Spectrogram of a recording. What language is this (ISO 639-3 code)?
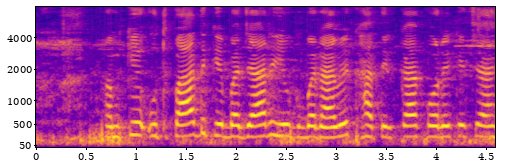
bho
